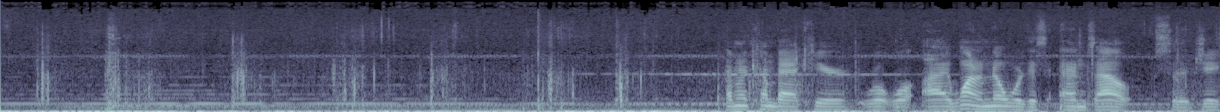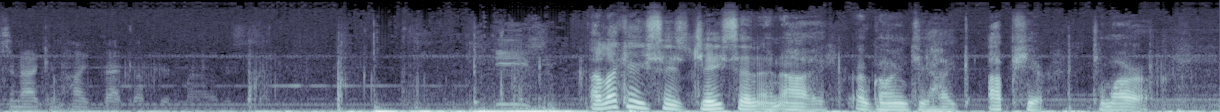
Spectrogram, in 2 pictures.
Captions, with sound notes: (footsteps crackling) (tender suspenseful music) - I am gonna come back here. Well, I wanna know where this ends out so that Jason and I can hike back up here tomorrow. - I like how he says, "Jason and I are going to hike up here tomorrow."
